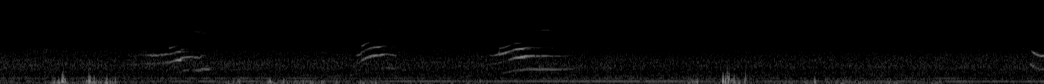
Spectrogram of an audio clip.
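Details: Pet cat outdoors in a backyard on December 16, 2010: three short rising meows spaced about two seconds apart, over steady low hum and occasional thumps.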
